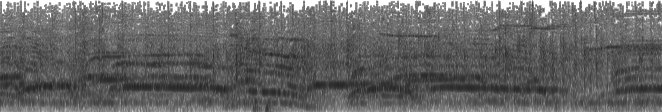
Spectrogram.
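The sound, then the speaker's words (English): An audience at a poetry performance applauds and cheers for a performer, with steady clapping under loud whoops and excited, rising shouts throughout. “Alright, make some noise for Micah, ladies and gentlemen!”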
